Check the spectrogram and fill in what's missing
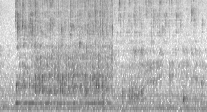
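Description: Water poured into a larger watering can that already holds a little water, a steady faint trickle and splash that changes tone partway through, close by and with no voices.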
